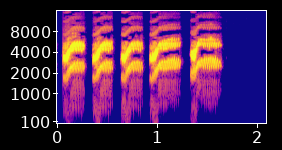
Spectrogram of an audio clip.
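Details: Common linnet singing in the clean 'pardillo limpio' style of Spanish silvestrismo, from a 2025/2026 song CD: five short, bright chirps, each bending downward, spaced about a third of a second apart, then silence.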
